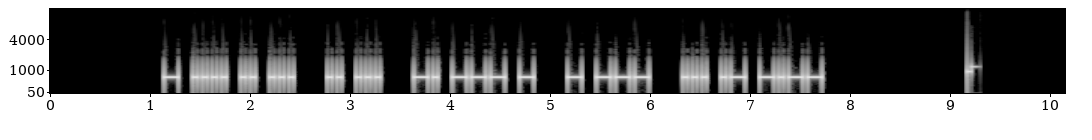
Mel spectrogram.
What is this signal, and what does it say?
Morse code, heard as a keyed tone, about 25 wpm, 700 Hz. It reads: THIS IS NOT TO SAY
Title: Sets of 5 Words Encore 25wpm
